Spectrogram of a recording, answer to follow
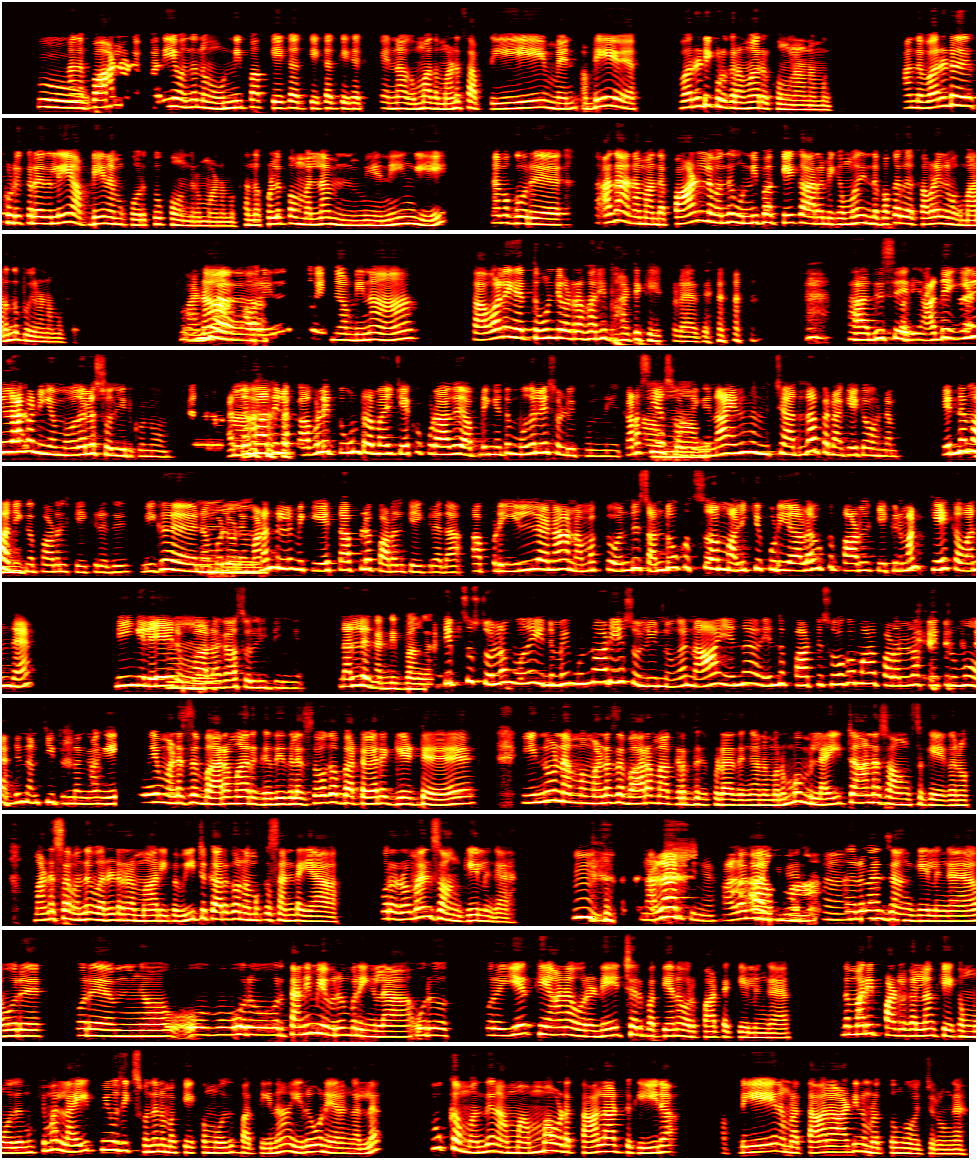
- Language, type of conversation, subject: Tamil, podcast, கவலைகள் தூக்கத்தை கெடுக்கும் பொழுது நீங்கள் என்ன செய்கிறீர்கள்?
- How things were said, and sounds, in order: "வருடி" said as "வருட"; unintelligible speech; laughing while speaking: "விடறமாரி பாட்டு கேட்கக்கூடாது"; unintelligible speech; "மாதிரிலாம்" said as "மாதிலாம்"; unintelligible speech; laugh; unintelligible speech; "வந்தேன்" said as "வன்னேன்"; drawn out: "ம்"; "சந்தோஷம்" said as "சந்தோகுசம்"; other background noise; laughing while speaking: "அங்கே ஏற்கனவே மனசு பாரமா இருக்குது … மனச பாரமாக்குறதுக்கு கூடாதுங்க"; laugh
